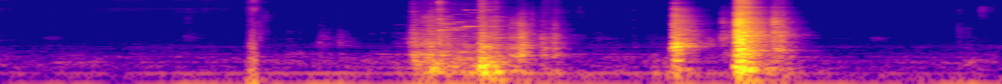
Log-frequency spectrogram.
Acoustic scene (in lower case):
kitchen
